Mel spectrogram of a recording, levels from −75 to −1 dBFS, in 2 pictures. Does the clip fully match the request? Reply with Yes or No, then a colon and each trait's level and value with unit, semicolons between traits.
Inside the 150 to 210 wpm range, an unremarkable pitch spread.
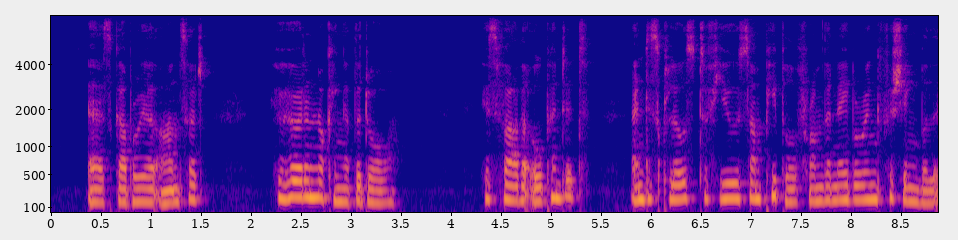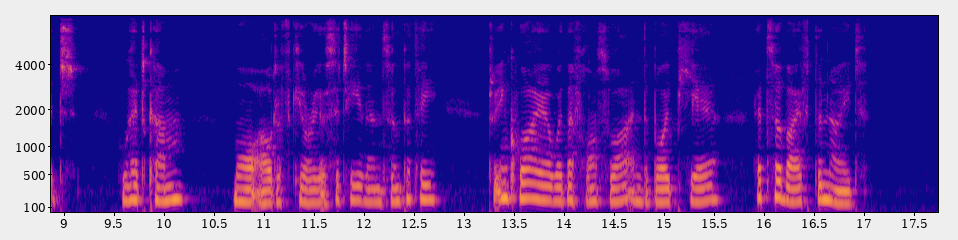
Yes: average, 155 wpm; average, 3.1 semitones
